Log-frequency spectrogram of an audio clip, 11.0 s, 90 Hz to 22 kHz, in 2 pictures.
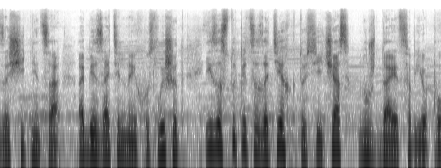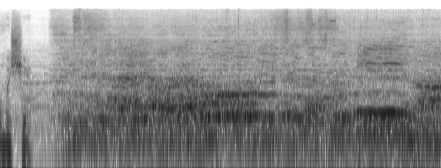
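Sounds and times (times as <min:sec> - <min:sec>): choir chanting: 0:05.7 - 0:11.0.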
